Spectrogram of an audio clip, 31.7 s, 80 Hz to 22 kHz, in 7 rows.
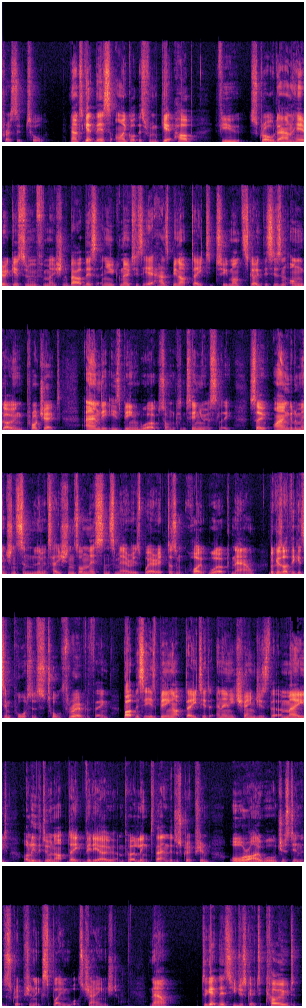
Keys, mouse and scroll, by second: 3.1-5.0 scroll down 1, 28.9-29.2 scroll up 1, 30.8 click.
